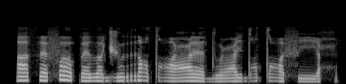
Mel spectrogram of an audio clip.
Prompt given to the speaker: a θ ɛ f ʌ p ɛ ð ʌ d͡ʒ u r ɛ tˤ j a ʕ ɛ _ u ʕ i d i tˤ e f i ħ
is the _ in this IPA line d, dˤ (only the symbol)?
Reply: d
